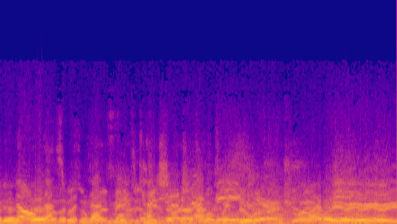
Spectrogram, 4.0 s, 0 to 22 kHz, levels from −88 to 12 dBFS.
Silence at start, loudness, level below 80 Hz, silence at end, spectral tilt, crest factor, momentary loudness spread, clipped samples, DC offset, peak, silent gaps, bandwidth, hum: 0 s; -10 LUFS; -40 dBFS; 0 s; -6.5 dB/octave; 10 dB; 6 LU; under 0.1%; 1%; 0 dBFS; none; 11 kHz; none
